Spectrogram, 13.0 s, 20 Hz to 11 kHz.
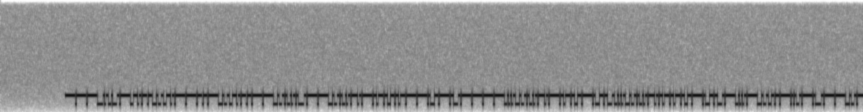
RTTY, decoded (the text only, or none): CQ CQ CQ DE DK2ZAR DK2ZAR DK2ZAR PSE …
